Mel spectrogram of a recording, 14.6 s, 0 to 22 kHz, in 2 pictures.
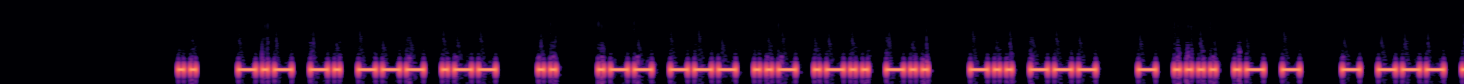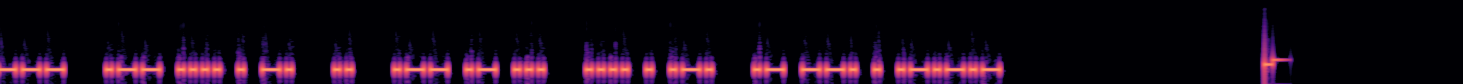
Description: Morse code, heard as a keyed tone, about 40 wpm, 700 Hz. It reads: I KNOW I WOULD DO THAT TOO WHEN I WAS HER AGE.
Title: Sentences from Top 1000 Words - Review Part 3 - 40wpm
